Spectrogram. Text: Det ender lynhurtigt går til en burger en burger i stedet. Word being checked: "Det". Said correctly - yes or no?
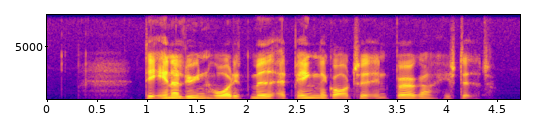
yes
